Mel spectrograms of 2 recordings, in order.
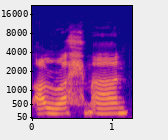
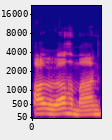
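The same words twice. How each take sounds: First: The h is tense, from mid-throat. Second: The h is a light, soft breath. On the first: The speaker calls it right. "ये जो हा है हलक के दरमियान वाले हिस्से से अदा होती है" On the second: The speaker calls it wrong. "अमूमन लोग सही ... नहीं पढ़ते, अर्रहमान कर देते हैं, जिससे माना तब्दील हो जाता है"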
